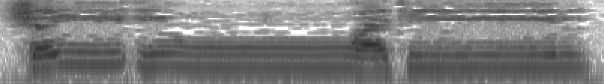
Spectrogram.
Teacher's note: ننتقل من همزة شيء إلى واو وكيل مع بقاء الغنة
